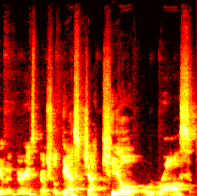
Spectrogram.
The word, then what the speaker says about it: Jahquille Ross: Today we have a very special guest, Jaquil Ross. Sir, am I pronouncing your name the right way? You are. You actually got it right. All right. Jacquil Ross is with us.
